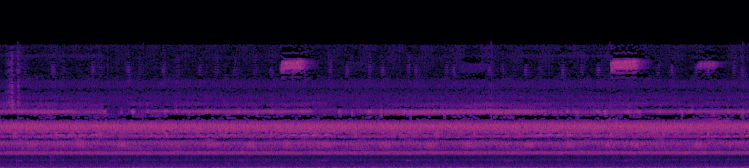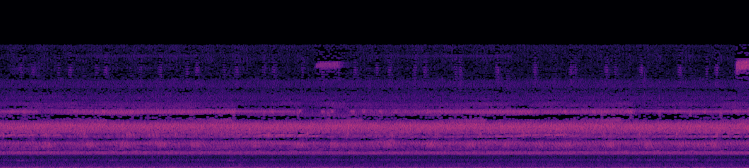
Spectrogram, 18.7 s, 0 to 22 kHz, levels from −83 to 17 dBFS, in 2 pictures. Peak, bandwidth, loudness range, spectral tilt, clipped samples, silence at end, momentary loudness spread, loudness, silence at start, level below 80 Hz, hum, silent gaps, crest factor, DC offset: -18 dBFS; 16.5 kHz; 1 LU; 1 dB/octave; under 0.1%; 0 s; 1 LU; -29 LUFS; 0 s; -54 dBFS; none; none; 16 dB; under 0.1%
